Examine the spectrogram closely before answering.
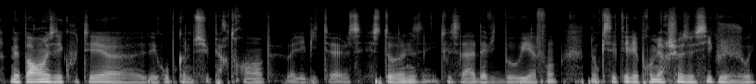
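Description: A man's fairly low voice at a moderate pace, flat and monotone, in a dry, close sound with no echo. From northern Burgundy, France. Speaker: pianist. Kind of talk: interview.

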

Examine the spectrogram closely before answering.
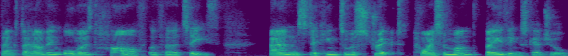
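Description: A natural reading voice with fairly even intonation, over a quiet background.

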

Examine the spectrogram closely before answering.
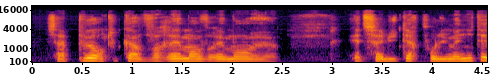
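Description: This man's voice has a dark, mellow tone and a fairly high pitch. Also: dry, close sound with no echo. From north-eastern France, Lorraine mining town. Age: 40s. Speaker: rapper and music producer. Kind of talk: interview. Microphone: poor recording audio quality.

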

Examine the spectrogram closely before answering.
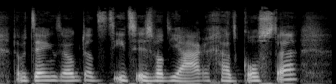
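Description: Ordinary pitch variation and a fairly slow delivery in a plain, everyday voice, captured on a very clean recording against a silent background. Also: woman. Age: 20s. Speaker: music journalist. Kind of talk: panel discussion. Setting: studio.

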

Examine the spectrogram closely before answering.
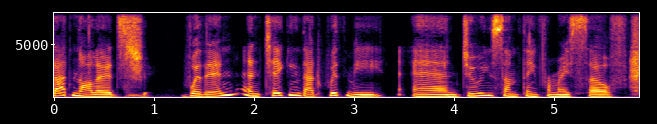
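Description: With a Swedish accent, a woman talks at a very slow pace and medium pitch, her pitch varying in an ordinary way, in a dry, close sound with no echo on a very clean recording with a silent background. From Sweden, Gotland. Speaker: entrepreneur, former political communicator. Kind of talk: interview conversation.

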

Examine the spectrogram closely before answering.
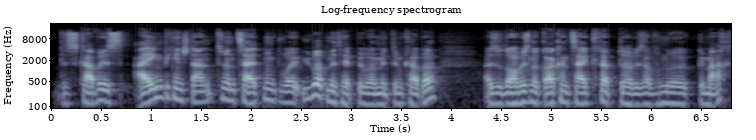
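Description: At a very fast pace, a man talks with a medium pitch and ordinary pitch variation. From Styria, Austria. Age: 20s. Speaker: visual artist. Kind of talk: interview.

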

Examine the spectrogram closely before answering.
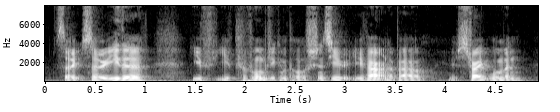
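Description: With ordinary pitch variation, a man talks in a very deep, low pitch. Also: very clean recording, silent background. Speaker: podcast host sharing lived experience of OCD. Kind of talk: solo monologue podcast. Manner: hesitant, many fillers.

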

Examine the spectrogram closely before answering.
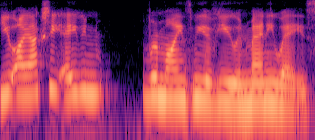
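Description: A woman with an Irish accent, fairly high in pitch, ordinary pitch variation, quiet background. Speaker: podcast host. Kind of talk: casual interview. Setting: studio.

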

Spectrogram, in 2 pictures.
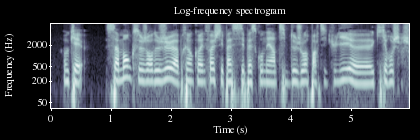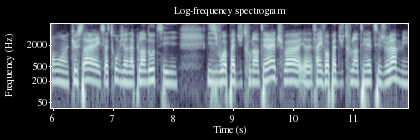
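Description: A woman talks at a very fast pace in a medium pitch with monotone, flat intonation, in a very clean recording with a silent background. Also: dry, close sound with no echo. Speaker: YouTuber and UX designer. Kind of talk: casual chat.

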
